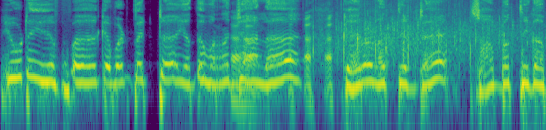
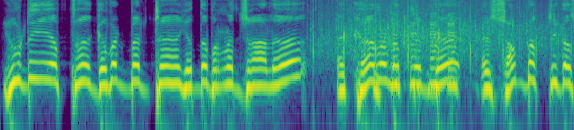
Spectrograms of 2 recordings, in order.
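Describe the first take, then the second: First: The voice sounds weak and frail. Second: The voice sounds lively and energetic. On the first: The person is very unwell. "തീരെ വയ്യാതെ ഇരുന്നപ്പോ ഉള്ള അദ്ദേഹത്തിന്റെ ശബ്ദം" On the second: The person is active and well. "Active ആയിരിക്കുമ്പോഴുള്ള ശബ്ദം"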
